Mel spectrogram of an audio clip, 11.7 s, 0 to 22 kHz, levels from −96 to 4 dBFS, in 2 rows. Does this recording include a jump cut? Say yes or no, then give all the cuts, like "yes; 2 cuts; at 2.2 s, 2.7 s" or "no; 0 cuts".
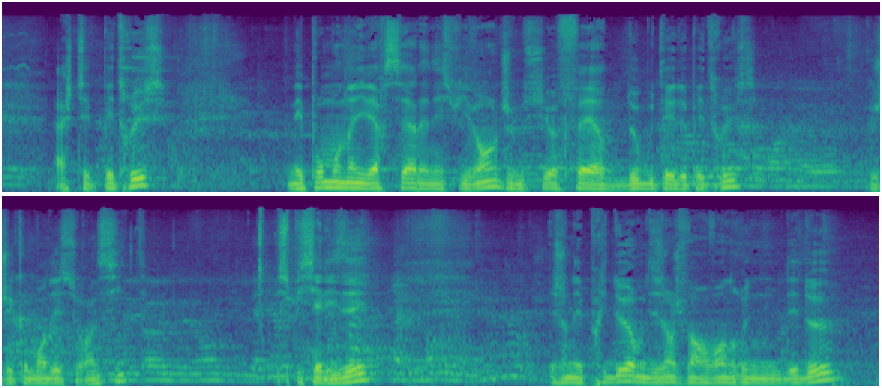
no; 0 cuts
